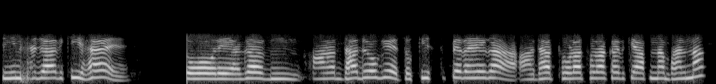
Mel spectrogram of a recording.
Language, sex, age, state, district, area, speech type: Hindi, female, 30-45, Uttar Pradesh, Prayagraj, urban, conversation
